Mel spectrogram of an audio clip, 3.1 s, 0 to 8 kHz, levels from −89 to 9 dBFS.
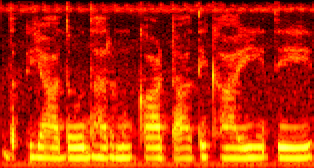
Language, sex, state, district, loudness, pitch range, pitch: Hindi, female, Madhya Pradesh, Umaria, -14 LUFS, 185-195 Hz, 190 Hz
